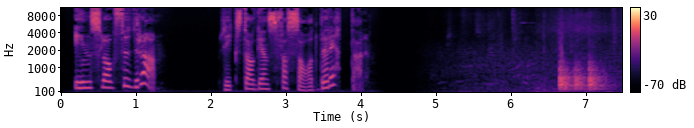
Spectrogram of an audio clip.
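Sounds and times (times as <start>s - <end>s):
speech: 0.2s - 1.4s, 2.1s - 4.2s
heavy knocks on a large copper door: 6.6s - 7.4s.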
